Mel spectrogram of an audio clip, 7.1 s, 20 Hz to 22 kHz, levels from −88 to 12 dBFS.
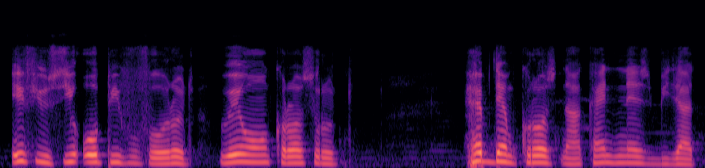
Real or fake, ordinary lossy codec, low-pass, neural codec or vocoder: real; Opus, 24 kbps; 7.2 kHz; none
